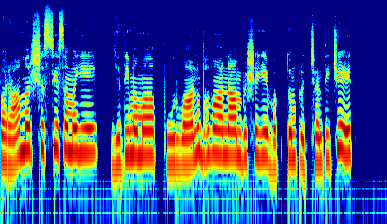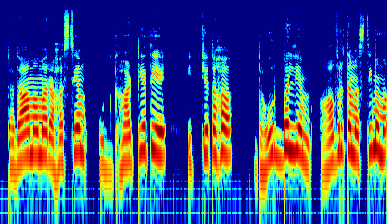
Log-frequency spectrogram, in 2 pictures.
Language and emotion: Sanskrit, fearful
